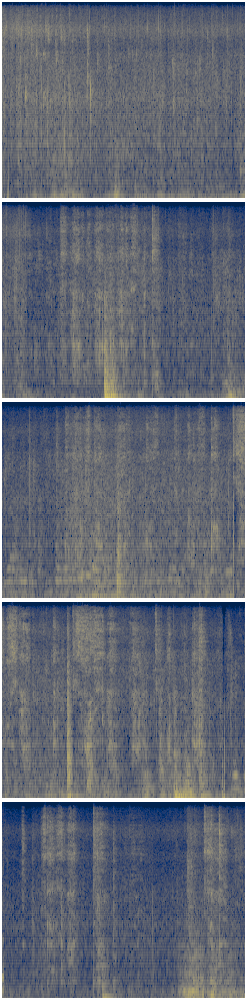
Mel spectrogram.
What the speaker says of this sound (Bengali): পেঁয়াজটাকে আমি বাদামি কালার করে ভেজে নিচ্ছি।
